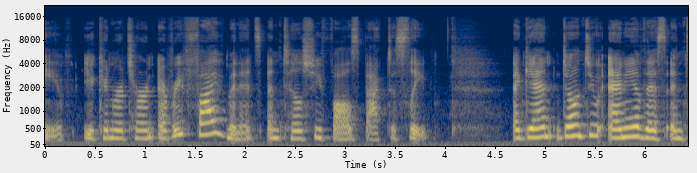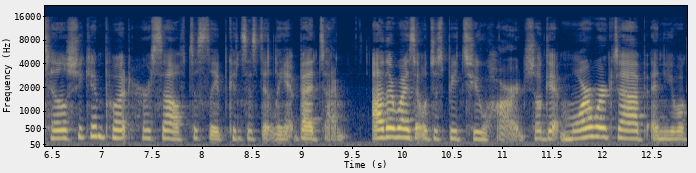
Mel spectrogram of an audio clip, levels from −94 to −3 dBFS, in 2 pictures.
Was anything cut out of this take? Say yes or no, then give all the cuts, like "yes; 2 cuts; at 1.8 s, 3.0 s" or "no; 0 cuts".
no; 0 cuts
